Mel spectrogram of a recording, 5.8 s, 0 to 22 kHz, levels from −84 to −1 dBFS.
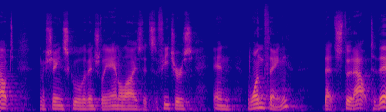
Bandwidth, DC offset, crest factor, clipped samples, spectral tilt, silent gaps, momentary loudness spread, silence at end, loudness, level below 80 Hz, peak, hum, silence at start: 18 kHz; under 0.1%; 22 dB; under 0.1%; -4 dB/octave; none; 11 LU; 0 s; -39 LUFS; -76 dBFS; -18 dBFS; none; 0 s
